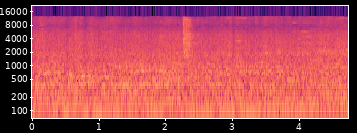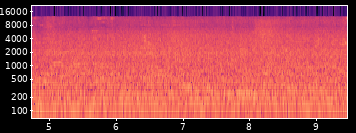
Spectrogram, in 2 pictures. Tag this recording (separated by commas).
Traffic noise, Vehicle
